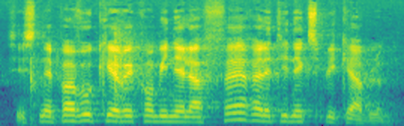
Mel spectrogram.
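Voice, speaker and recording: An actor playing a suave, mocking gentleman thief in a 1950s-style French radio mystery, with a sardonic, assured, theatrical delivery. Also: fairly high pitch, expressive, rapid-fire, a little hiss or hum.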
